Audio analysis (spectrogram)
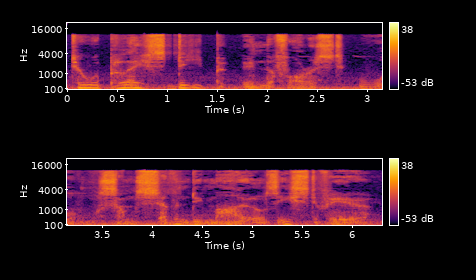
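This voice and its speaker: A man voicing a gigantic, gentle abominable snowman in an audio storybook, solemn and gravelly, with a halting, drawn-out delivery. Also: mid-range voice, background noise. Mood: sorrowful. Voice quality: gravelly, creaky.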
